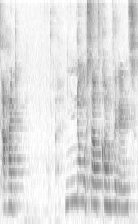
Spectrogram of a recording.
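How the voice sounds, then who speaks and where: A woman's high, raised, projected voice at a very slow pace, over noticeable background noise. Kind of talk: casual talk to camera. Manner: stammering, with sound repetitions; nervous, emotional.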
